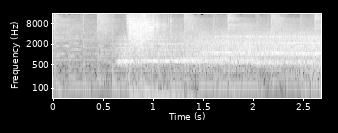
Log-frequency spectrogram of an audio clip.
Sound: head slice SFX

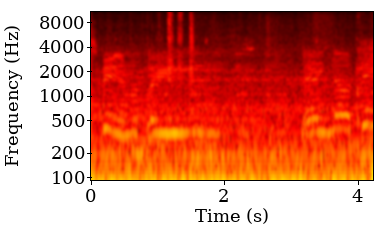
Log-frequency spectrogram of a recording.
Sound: zip ties zip

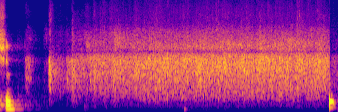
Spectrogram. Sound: audience applauds

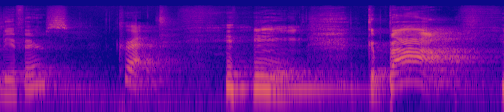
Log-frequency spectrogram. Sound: chuckles

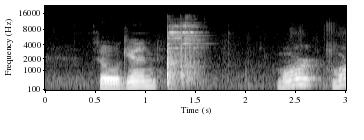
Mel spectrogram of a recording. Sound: clank

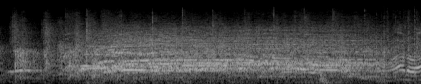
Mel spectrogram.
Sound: audience cheers and applauds

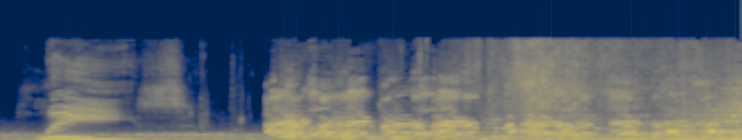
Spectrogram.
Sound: barking

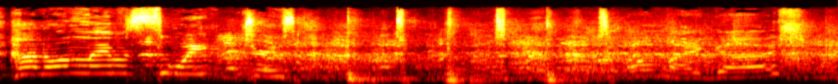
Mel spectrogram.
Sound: beatboxing

